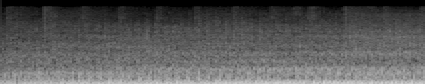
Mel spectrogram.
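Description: A small boat's motor running steadily under way, a low even drone, with a hiss of water and wind over it.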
